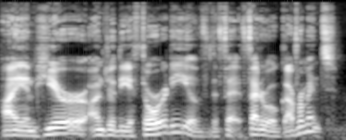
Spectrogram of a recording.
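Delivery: indignant outburst. Acted. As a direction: pull rank furiously. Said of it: "that sets the inspector off".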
